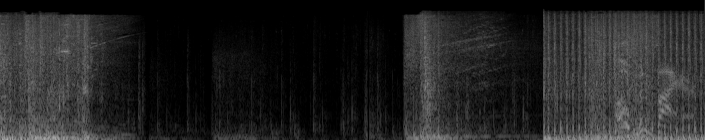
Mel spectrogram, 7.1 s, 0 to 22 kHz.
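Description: Rapid automatic gunfire in Farlight 84 during a team deathmatch, loud dense bursts at the start and end with a quieter gap of scattered shots and thuds in between.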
